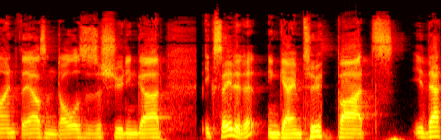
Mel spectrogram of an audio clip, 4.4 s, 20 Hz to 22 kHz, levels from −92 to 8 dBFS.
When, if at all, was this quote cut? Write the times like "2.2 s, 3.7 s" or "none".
2.0 s, 3.2 s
